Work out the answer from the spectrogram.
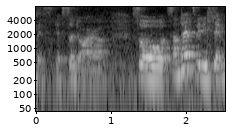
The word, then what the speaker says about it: Isadora: in an email uh my name is being spelled as i s e d o r a Isadora because that's how I pronounce it but it's actually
